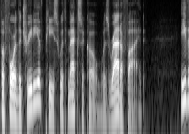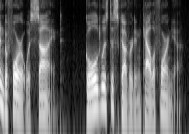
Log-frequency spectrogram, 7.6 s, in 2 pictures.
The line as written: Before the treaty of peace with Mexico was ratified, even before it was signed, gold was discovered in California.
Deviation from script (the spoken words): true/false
false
